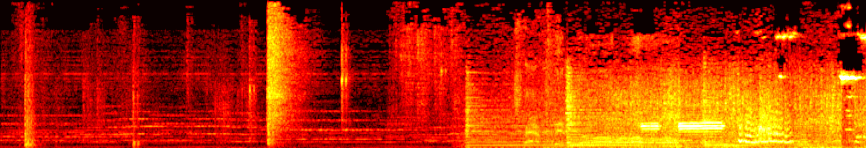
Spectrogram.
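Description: Soft, sustained background music with a few faint clicks. About halfway through, louder music starts along with a car engine and squealing tyres as a small car darts into a parking space.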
